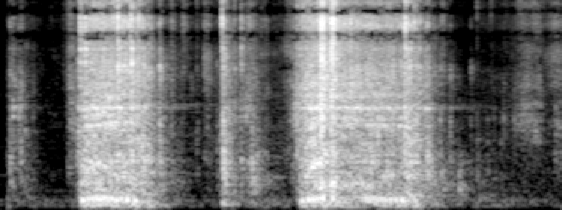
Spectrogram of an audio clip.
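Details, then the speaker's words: Motorized bike two-stroke just fitted with California Motorbike catnip ignition and coil, carburetor unchanged: two short bursts of popping that catch under a second then die; fires weakly, won't keep running. Cause unconfirmed. "Increase the idle speed a little bit. It fired a little bit. Now let's see what it'll take to actually start this thing."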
